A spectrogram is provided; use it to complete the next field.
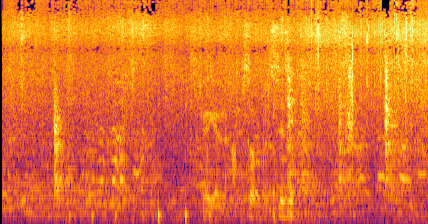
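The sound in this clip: Democracy sausages sizzling as volunteers cook them at an Australian election: a continuous frying hiss with a few sharp pops and stirring scrapes, with voices in the background.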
